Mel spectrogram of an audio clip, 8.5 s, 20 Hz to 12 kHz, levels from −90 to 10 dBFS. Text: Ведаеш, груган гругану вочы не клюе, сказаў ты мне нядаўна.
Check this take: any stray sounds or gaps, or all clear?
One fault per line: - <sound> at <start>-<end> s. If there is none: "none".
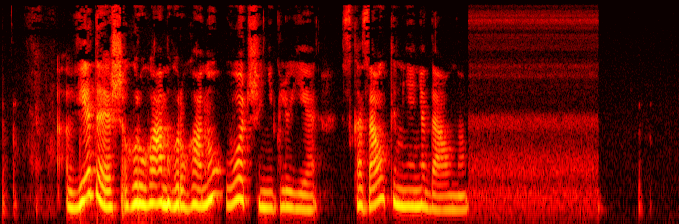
none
